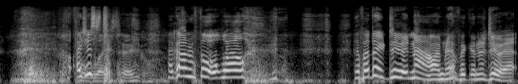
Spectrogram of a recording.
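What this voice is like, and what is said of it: Out of breath while running. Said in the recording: “I'm not a runner, as you can tell by how out of breath I already am.”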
